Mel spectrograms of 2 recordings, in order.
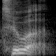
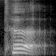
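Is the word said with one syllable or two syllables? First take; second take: two syllables; one syllable. First: The word is drawn out into two syllables. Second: The word is one short, clipped syllable. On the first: The speaker calls it wrong. "It's not Tua" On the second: The speaker calls it right. "It's Tuh"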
